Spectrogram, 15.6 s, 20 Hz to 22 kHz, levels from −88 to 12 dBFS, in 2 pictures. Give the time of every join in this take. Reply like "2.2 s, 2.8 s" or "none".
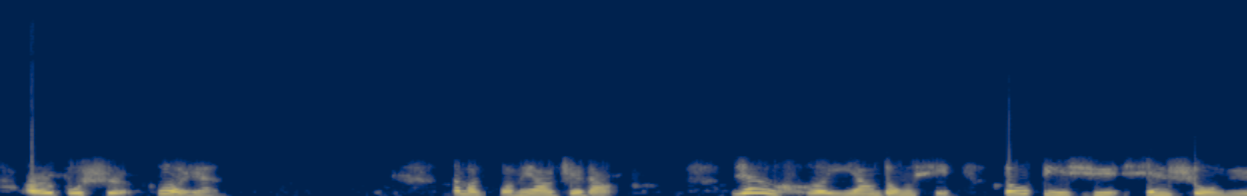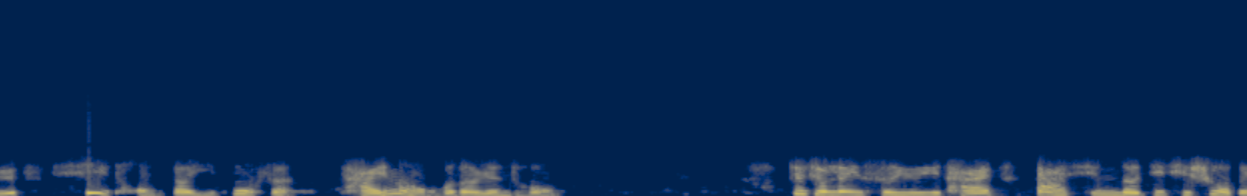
3.0 s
